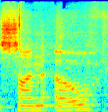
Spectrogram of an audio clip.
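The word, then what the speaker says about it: Sunn O))): people don't realize they they call them sun oh and it is spelled oh with the little uh uh parentheses after it but uh that actually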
